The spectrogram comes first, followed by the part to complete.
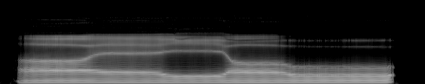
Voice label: aeiou lowpass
